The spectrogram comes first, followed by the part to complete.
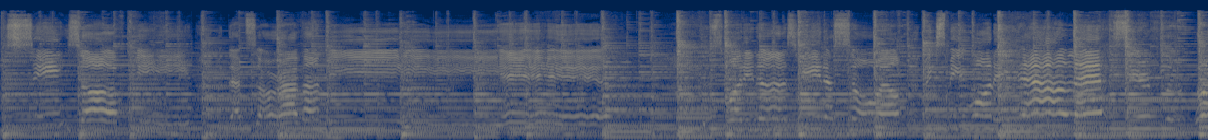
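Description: A woman singing pop vocals with wavering held notes over a strummed, capoed acoustic guitar.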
